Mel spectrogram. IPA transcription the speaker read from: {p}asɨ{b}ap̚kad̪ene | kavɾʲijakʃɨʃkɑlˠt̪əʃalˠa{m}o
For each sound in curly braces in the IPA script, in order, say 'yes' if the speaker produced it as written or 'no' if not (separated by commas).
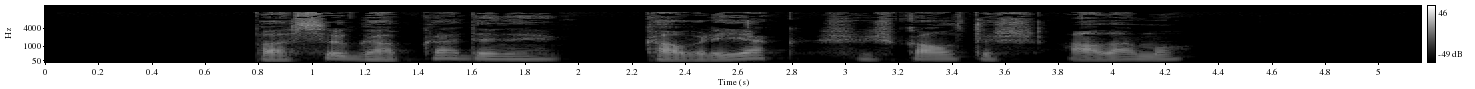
yes, no, yes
